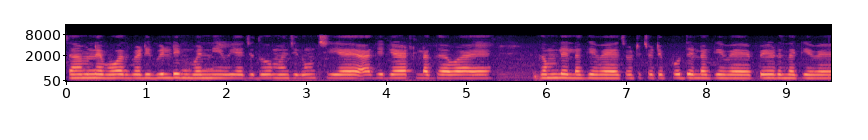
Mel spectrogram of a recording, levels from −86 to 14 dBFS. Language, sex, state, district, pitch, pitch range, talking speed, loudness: Hindi, female, Rajasthan, Bikaner, 225 Hz, 220-230 Hz, 190 wpm, -14 LUFS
